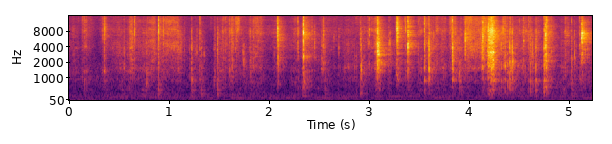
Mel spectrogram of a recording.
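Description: Clear plastic envelopes rustling and clicking as fingers flip through a row of them standing in a plastic basket: a quick, irregular run of crinkles and light clacks.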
